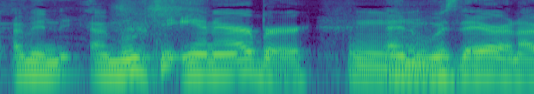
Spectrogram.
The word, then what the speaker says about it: Ann Arbor: In Ann Arbor, Ann Arbor, it's pronounced.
